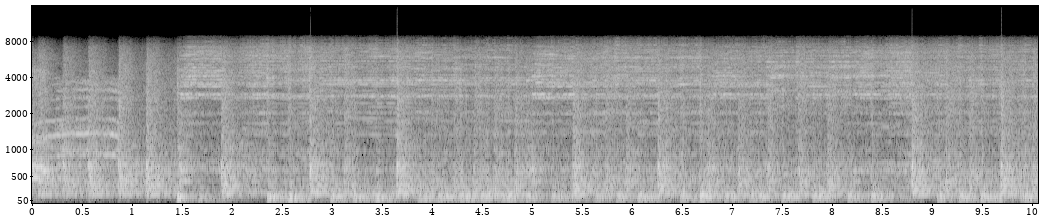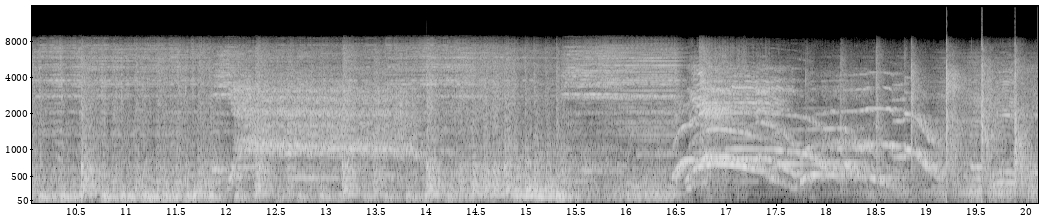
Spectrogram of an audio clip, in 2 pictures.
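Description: Rock drum kit played live as a drum feature: kick drum, snare and rimshot hits, with a wash of cymbals about twelve seconds in and some gliding high sounds near the end.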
